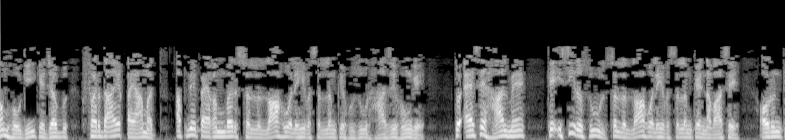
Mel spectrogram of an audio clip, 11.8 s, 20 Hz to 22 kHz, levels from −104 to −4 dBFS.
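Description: Speech throughout carries heavy damage from what is likely MP3 compression at a very low bitrate, around 16 kbps. Nothing survives above 5.5 kHz, so a spectrogram shows a flat ceiling there, with speckled holes beneath where weak frequency lines drop in and out, giving a watery, swirly texture. At 1.9 s, just after "کہ جب فردائے", there is pre-echo: the quantisation noise meant for a sharp attack spreads about 15 ms ahead of it, heard as a brief hiss that softens the onset and seen on the waveform as a faint smear rising before the transient.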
